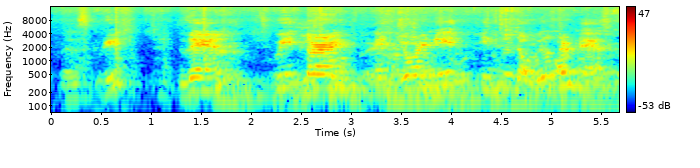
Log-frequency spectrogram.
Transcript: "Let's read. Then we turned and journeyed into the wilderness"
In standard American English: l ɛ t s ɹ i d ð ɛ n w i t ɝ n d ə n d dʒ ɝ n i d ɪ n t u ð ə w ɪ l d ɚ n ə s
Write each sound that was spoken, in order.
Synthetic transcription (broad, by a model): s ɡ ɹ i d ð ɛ n w i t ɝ n ə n dʒ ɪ n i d ɪ n t u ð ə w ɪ l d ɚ n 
